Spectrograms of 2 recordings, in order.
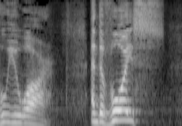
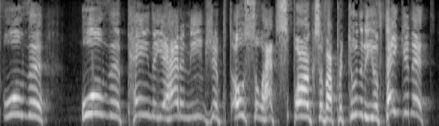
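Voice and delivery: booming motivational speech; 7 semitones higher than usual. Acted. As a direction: call out the thief. People accusing the thief.

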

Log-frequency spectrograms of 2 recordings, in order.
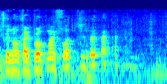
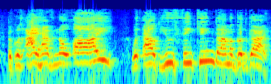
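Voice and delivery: impassioned preaching; 6 semitones higher, 8 dB louder than usual. Acted. Preaching the point with force.

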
